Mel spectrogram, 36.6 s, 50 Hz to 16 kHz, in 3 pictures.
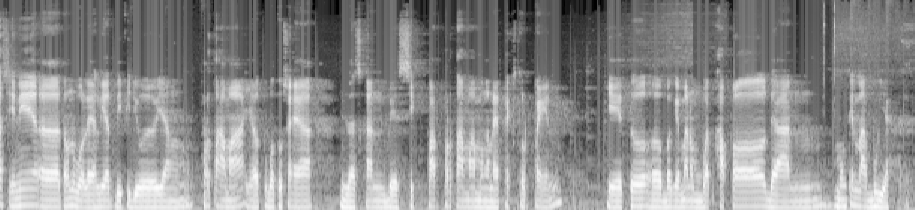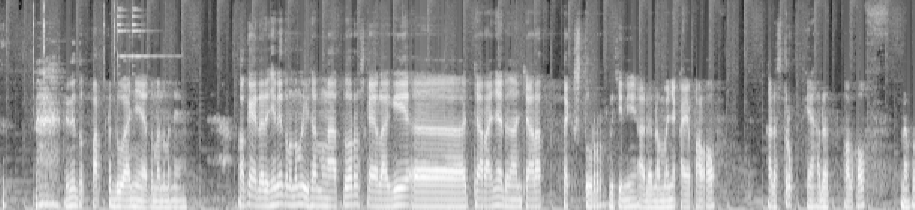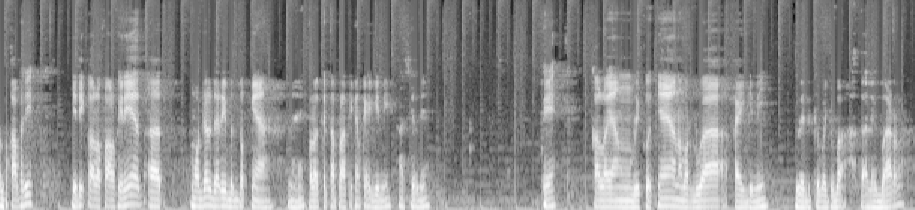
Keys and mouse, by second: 13.0 middle click, 14.3 shift+middle click, 15.1 middle click, 16.2 ctrl+x, 17.7 ctrl+z, 23.9-26.3 drag, 27.3-28.4 drag, 28.7 middle click, 29.5 shift+middle click, 30.6 middle click, 31.6 shift+middle click, 33.1-34.2 drag, 34.7 click.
